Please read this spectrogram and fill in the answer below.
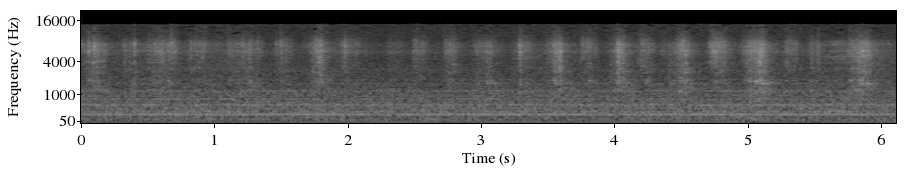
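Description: Cheese being grated on a steel box grater: a run of quick scraping strokes, about three a second, that stops near the end.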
